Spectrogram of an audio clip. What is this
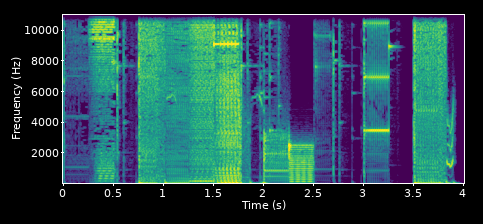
BuzzBeats 120bpm05 LoopCache AbstractPercussion
Abstract Percussion Loop made from field recorded found sounds
Percussion, Loop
